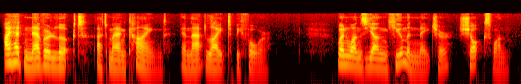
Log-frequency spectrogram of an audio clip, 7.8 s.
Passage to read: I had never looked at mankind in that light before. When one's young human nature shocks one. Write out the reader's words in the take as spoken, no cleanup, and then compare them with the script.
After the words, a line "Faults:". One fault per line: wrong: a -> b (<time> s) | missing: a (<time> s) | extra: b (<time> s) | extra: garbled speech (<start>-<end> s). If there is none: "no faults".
I had never looked at mankind in that light before. When one's young human nature shocks one.
Faults:
no faults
